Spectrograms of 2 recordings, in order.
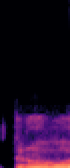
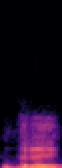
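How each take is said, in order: First: The syllable ends in an u vowel. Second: The syllable ends in an i vowel. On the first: The speaker calls it wrong. "துரு இல்ல" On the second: The speaker calls it right. "திரு உதடு விரிச்சு சொல்லணும்"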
